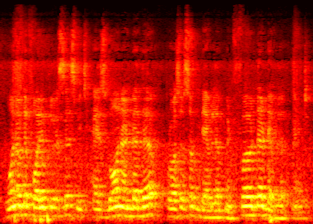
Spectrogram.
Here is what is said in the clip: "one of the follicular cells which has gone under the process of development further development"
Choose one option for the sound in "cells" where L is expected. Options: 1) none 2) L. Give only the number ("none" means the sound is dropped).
1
